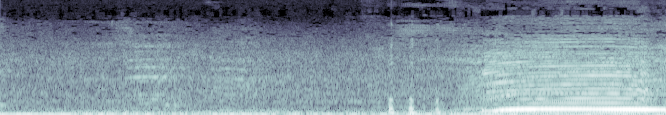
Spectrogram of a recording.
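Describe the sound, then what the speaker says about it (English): A cow lets out a long, loud moo nearby, rising at the end, after a stretch of low outdoor rumble with faint knocking from a field of cattle next to a campsite pitch. "Can you see all them cows?"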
